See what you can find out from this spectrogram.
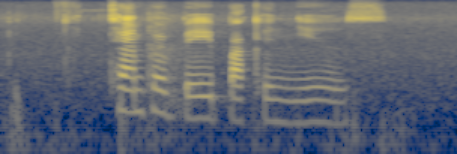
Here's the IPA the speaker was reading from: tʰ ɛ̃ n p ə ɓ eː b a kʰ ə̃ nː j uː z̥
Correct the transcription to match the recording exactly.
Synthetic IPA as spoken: tʰ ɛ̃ m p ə b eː b a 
